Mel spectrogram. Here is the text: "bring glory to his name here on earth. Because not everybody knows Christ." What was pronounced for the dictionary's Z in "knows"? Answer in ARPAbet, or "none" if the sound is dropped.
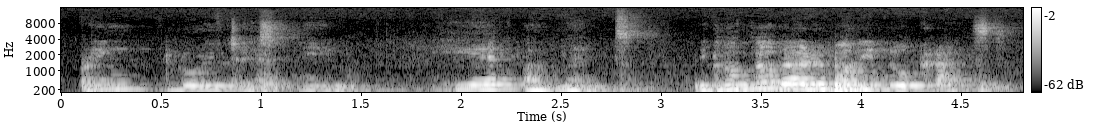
none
